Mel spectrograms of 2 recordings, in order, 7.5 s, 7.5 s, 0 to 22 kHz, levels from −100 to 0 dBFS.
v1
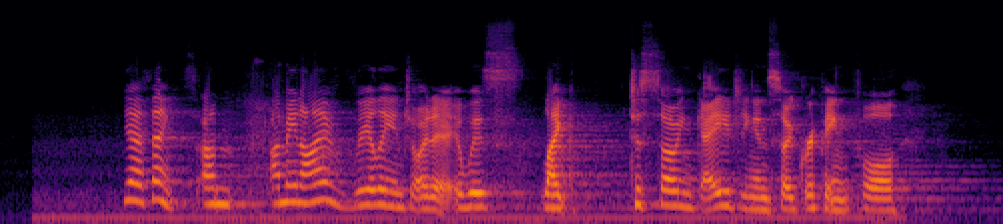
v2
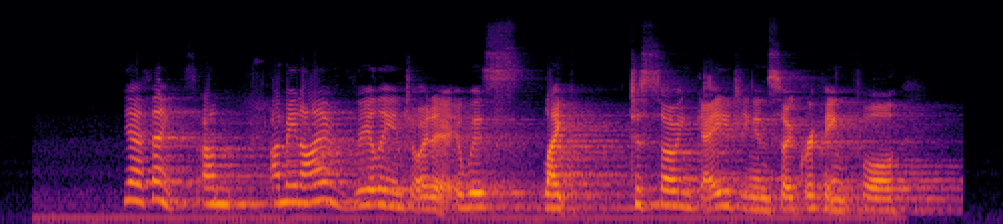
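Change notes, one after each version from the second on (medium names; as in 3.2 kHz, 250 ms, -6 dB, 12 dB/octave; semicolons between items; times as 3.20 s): speech: send +11.5 dB; background: send off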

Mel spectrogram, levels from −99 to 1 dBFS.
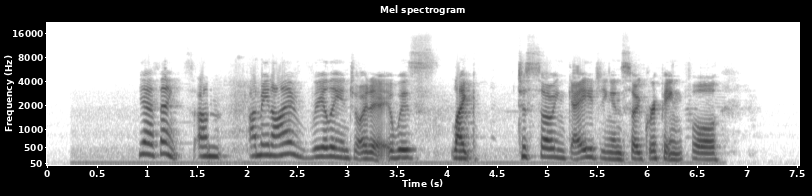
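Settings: speech: add bass shelf 230 Hz +8.5 dB; reverb: off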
